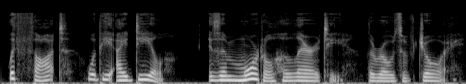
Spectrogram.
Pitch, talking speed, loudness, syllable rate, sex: 185 Hz, 155 wpm, -17 LUFS, 4.8 syllables/s, female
